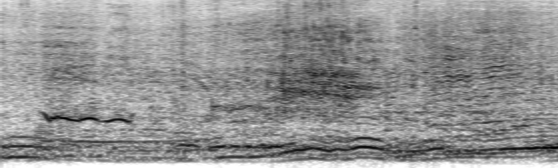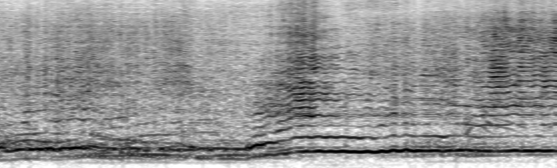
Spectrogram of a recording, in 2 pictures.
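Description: Gravel and dirt spray from spinning tyres.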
